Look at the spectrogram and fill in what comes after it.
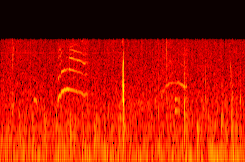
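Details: Maine Coon kittens with their mother Lakshmi, indoors, trying to get food: two thin, high, arching meows with bright overtones, the first stronger, the second softer and shorter a couple of seconds later, over low room hum and one sharp click.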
